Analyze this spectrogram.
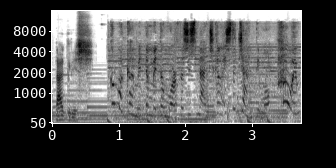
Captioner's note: speaks in Tagalog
